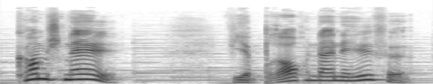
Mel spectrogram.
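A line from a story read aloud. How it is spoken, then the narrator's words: Small excavator calling out. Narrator (German): rief der kleine grüne Bagger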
